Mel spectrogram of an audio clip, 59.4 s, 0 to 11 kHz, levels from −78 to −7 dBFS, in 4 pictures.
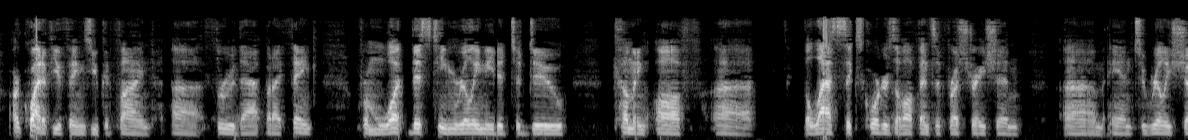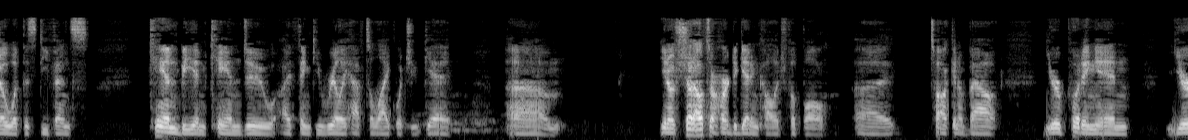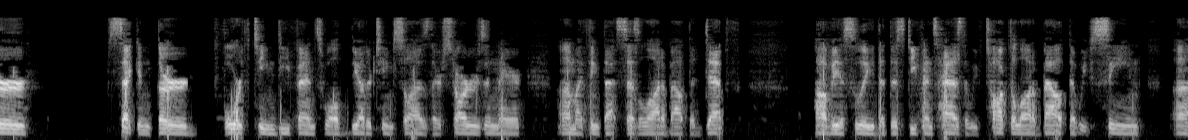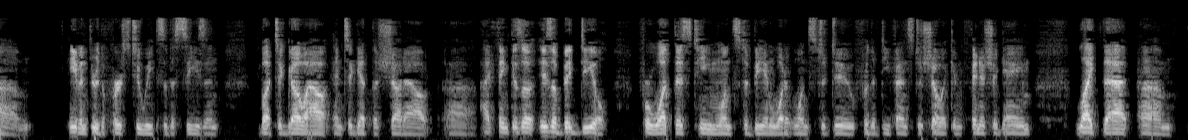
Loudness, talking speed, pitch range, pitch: -24 LUFS, 170 wpm, 85-90 Hz, 85 Hz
